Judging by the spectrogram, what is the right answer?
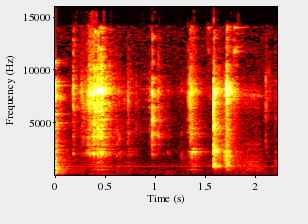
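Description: A 1/4 cup measure scoops dried herbal infusion mixture into a quart glass mason jar, giving faint scraping rustles and a few light clinks of metal against glass in a quiet room.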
